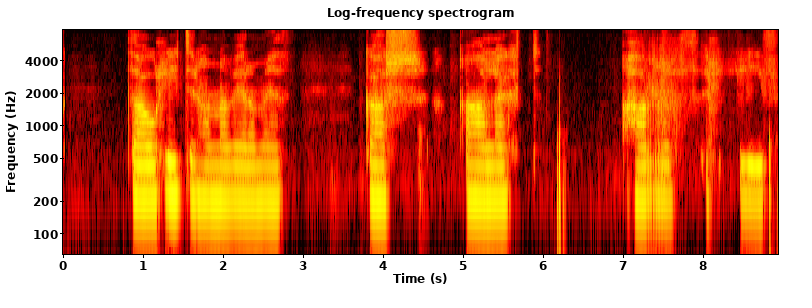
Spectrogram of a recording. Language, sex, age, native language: Icelandic, female, 11, Icelandic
